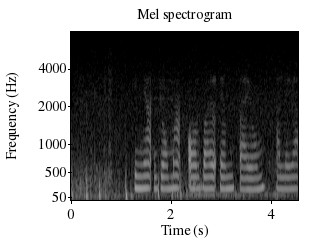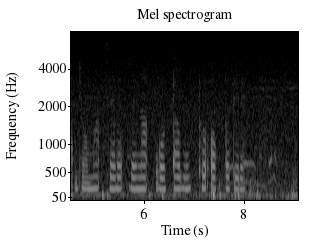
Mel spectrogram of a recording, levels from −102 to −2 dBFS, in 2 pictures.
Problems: background conversations at intervals, low volume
